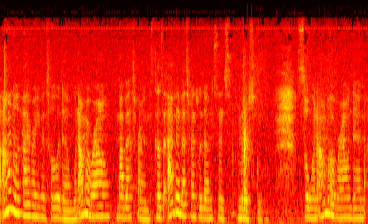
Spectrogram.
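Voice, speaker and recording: A woman's voice: sits low, slight background noise. A young American woman telling a personal story casually, in an informal, candid and emphatic way, repeating and drawing out words. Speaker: vlogger.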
